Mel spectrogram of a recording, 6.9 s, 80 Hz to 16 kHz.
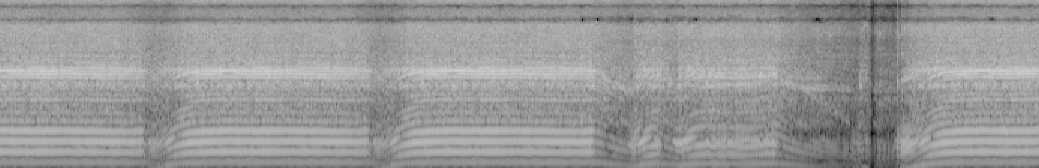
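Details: Ported Stihl MS500i chainsaw cutting: high, even scream at full revs that bogs and recovers cleanly between cuts, no stumble or hesitation; normal running.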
